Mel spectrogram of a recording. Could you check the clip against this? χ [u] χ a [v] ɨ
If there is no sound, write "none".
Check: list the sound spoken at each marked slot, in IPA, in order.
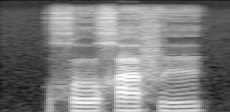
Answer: u, f

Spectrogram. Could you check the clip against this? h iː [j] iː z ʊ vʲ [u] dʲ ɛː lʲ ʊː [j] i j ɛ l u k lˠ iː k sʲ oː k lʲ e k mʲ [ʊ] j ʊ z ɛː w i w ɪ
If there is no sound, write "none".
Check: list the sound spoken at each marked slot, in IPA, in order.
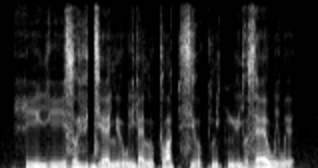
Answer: j, ʊ, w, u

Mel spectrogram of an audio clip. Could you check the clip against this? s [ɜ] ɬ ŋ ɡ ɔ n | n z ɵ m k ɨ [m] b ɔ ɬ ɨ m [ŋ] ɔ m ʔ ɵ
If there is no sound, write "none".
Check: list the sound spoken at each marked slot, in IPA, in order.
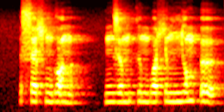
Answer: ɜ, m, ɲ

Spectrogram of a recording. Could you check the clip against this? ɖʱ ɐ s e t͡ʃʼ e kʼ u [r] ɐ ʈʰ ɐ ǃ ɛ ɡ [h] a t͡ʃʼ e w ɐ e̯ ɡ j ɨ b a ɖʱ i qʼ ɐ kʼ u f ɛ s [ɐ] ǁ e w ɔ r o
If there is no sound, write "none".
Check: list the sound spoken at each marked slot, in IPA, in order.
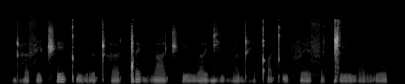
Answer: r, β, ɐ

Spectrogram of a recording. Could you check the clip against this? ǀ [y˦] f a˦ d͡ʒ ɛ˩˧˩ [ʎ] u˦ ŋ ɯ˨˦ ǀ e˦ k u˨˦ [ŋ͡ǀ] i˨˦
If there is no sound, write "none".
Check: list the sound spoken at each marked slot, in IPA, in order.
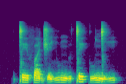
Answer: e˦, ʎ, ŋ͡ǀ

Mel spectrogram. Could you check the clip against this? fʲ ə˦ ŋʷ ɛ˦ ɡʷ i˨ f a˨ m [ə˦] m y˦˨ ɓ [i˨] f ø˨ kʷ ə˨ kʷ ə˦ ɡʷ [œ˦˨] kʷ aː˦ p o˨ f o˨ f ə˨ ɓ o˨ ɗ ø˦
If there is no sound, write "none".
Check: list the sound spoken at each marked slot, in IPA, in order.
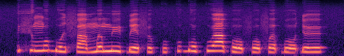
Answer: ə˦, e˨, œ˦˨

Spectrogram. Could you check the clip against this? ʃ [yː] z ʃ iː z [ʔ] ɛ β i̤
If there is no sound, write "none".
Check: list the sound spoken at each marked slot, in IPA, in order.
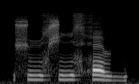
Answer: yː, h

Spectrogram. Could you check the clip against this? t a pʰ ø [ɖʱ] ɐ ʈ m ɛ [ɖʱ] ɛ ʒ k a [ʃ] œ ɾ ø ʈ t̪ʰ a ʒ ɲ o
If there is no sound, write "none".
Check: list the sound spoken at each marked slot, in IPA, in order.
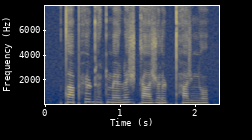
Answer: ɖʱ, ɳ, ʒ

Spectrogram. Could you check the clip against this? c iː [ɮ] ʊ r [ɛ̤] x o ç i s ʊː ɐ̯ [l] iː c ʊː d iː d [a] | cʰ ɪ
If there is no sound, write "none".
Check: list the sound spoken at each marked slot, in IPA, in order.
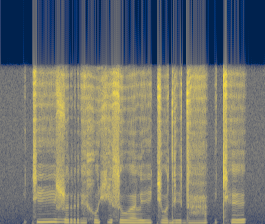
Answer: ɮ, ɛ̤, l, a̤

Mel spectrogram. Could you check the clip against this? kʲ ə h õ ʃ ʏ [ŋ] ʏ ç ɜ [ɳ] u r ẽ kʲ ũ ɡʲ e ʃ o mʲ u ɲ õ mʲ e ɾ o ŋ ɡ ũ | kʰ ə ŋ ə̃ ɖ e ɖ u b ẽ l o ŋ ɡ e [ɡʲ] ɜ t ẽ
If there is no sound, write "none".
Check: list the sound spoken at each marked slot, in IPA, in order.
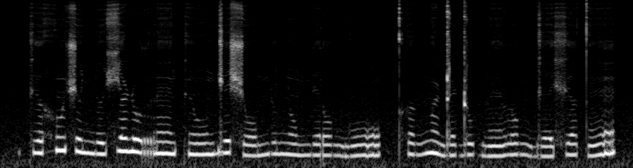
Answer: ɲ, ɳ, xʲ

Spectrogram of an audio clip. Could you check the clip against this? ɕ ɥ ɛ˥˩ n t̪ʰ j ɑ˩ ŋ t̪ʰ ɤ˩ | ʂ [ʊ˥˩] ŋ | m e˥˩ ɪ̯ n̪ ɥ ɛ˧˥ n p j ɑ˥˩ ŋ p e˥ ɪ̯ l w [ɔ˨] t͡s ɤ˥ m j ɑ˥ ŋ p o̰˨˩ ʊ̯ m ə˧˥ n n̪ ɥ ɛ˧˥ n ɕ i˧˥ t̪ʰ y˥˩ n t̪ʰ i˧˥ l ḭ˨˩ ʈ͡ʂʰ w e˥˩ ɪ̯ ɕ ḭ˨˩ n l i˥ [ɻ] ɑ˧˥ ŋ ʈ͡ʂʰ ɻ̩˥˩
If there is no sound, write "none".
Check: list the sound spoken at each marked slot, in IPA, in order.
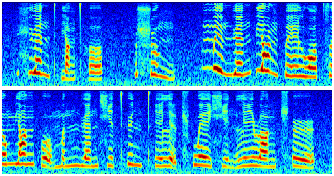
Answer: ʊ˥˩, ɔ˧˥, ɻ

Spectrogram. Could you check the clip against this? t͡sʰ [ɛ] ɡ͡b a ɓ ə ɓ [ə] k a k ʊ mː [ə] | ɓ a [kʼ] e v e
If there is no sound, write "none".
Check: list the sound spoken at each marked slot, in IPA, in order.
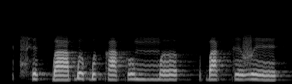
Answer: e, ə, ə, kː

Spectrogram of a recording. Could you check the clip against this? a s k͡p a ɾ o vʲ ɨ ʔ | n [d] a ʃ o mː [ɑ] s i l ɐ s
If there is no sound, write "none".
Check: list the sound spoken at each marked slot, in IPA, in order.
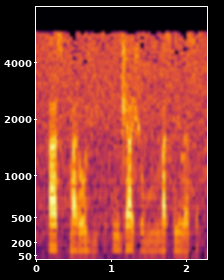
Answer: d͡ʒ, a

